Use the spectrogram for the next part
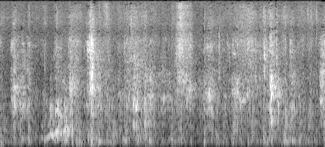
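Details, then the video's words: Quiet rising whine from a Soft Coated Wheaten Terrier, one of the pair Abbey and Zoey, followed by soft panting and scattered grumbles over background rustle. "Soft coated wheaten terrier"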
